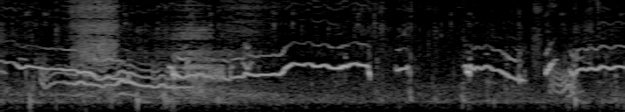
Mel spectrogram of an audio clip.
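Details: Five-day-old puppy nursing from its mother, giving a sustained wavering whine that dips and climbs for several seconds, then a brief silence and a few shorter squealing cries.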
